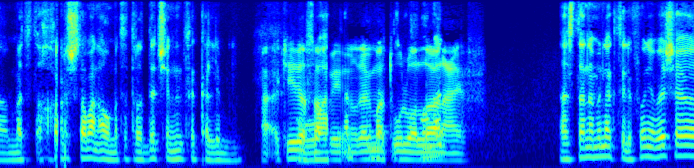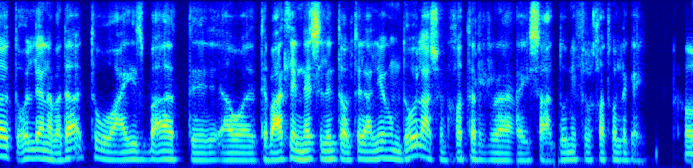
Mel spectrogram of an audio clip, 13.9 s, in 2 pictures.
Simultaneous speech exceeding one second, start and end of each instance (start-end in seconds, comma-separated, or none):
3.0-4.5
